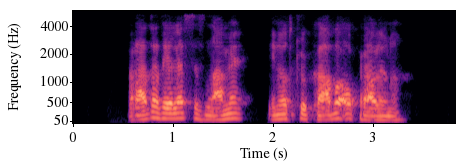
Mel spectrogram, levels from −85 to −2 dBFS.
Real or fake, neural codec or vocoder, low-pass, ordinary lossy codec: fake; codec, 16 kHz, 2 kbps, FreqCodec, smaller model; 5.4 kHz; none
